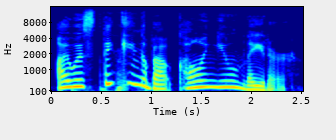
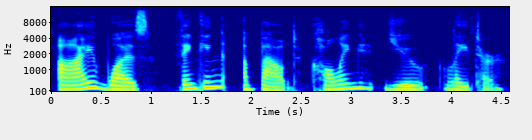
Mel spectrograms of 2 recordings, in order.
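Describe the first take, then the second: First: Words blended, "thinking" lifted high with a musical fall to "later"; natural intonation, blended. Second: Slow, separated words with little tune. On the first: Teacher showing learners how music shows interest, blended and lilting. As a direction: run it together and swing up on "thinking". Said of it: "The intonation shows the intent". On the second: Teacher giving learners an example sentence, word by word. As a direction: read it out one word at a time, unblended. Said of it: "The blending shows it's natural". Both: Shown as a demonstration.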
